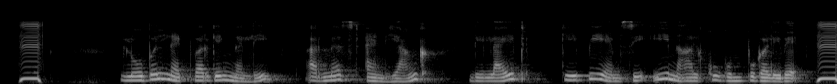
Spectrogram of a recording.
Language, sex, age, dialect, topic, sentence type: Kannada, female, 46-50, Mysore Kannada, banking, statement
